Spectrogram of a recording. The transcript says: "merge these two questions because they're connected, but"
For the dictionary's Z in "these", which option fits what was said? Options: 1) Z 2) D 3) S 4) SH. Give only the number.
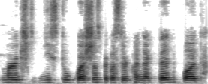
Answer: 3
